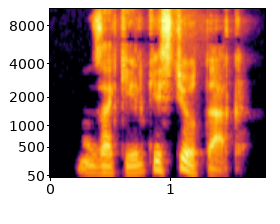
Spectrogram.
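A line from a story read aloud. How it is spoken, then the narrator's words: Replied calmly. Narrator (Ukrainian): спокійно відказав Дісмас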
